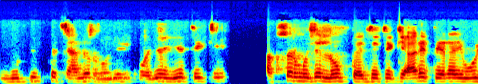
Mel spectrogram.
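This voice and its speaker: A man talking at a moderate pace. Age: 60s. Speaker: recovering alcoholic speaker, retired law professor. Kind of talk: recovery testimony. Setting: online meeting from home, alone.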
